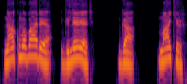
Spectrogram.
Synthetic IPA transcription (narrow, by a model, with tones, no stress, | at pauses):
na˦kʷʊ˦ma˦baː˦da˨ja˨ɡi˨leː˦jɛ˨t | ɡa˨ | ma˦kʲɪ˨r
